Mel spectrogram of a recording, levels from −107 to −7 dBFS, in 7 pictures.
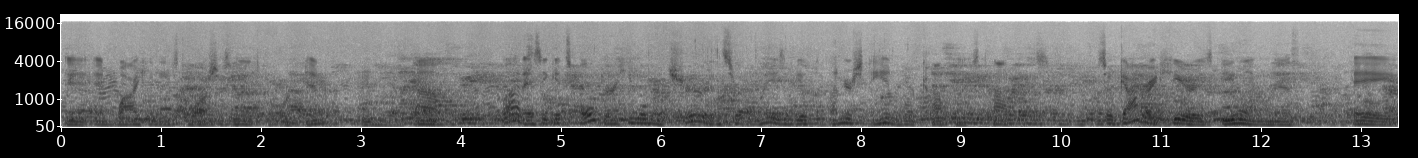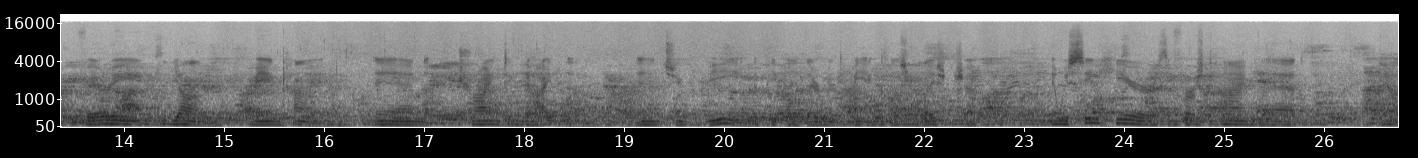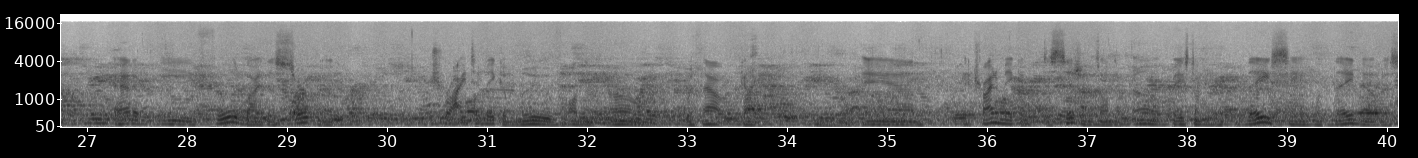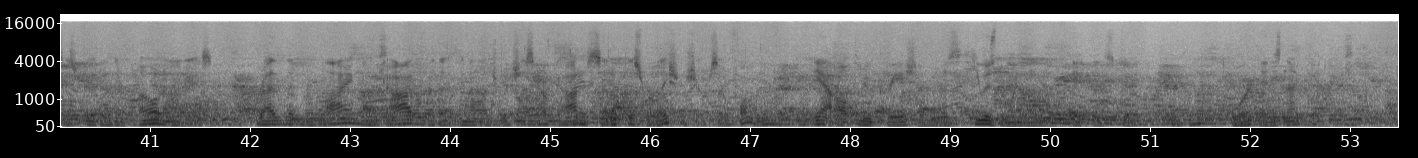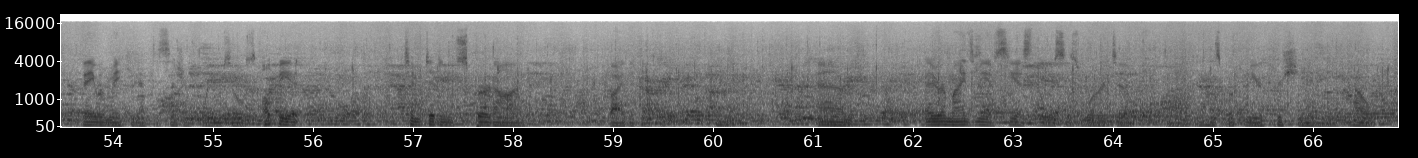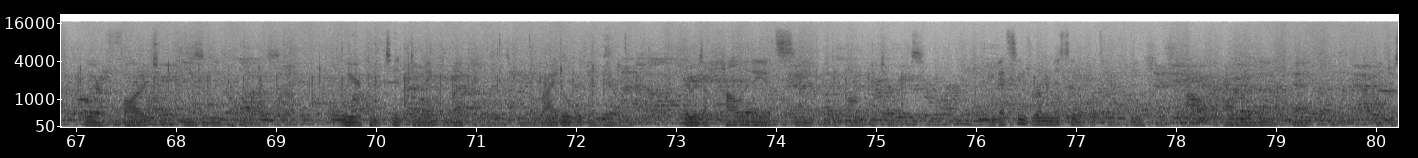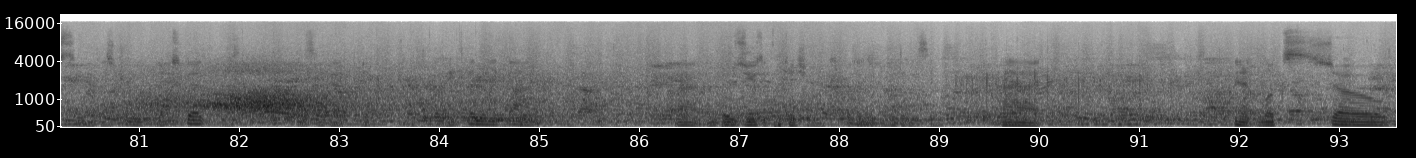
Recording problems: murmuring crowd; very loud; throughout; 1 dB above the speech
hiss; noticeable; throughout; 15 dB below the speech

